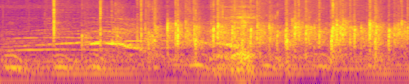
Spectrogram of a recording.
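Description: An audience claps in a dense, steady patter of many hands for several seconds, with a brief murmur of voices near the start and a low hum underneath.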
